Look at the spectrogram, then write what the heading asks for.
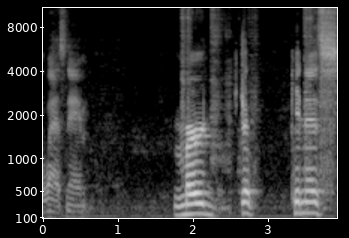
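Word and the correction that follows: Merzlikins: I think I can give it to you. – Elvis, right? – Elvis. Okay, Elvis yeah, Merzlikens.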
